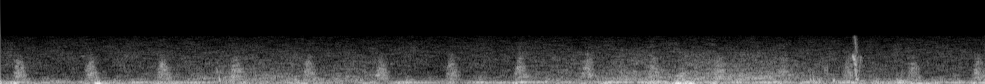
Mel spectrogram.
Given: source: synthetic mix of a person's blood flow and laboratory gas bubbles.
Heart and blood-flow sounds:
Doppler ultrasound of blood flow; subclavian vein
2.14-2.38 s: bubbles
8.08-8.38 s: bubbles
8.50-8.63 s: bubbles
From the record:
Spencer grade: 2 (many but less than half of the cardiac periods contain bubble signals, singularly or in groups); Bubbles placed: anywhere in the cardiac cycle

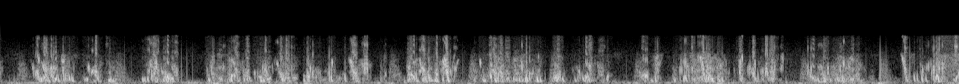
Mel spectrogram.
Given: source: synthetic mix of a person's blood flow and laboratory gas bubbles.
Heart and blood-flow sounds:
Doppler ultrasound of blood flow; subclavian vein
0.00-0.03 s: bubbles
0.30-0.78 s: bubbles
0.81-1.24 s: bubbles
1.40-1.83 s: bubbles
2.04-3.00 s: bubbles
3.03-3.74 s: bubbles
3.79-3.88 s: bubbles
4.04-4.62 s: bubbles
4.72-5.46 s: bubbles
5.49-5.68 s: bubbles
5.71-6.12 s: bubbles
6.38-6.63 s: bubbles
6.71-7.30 s: bubbles
7.33-7.89 s: bubbles
8.04-8.76 s: bubbles
9.00-9.60 s: bubbles
From the record:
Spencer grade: 4 (maximum detectable bubble signal sounding continuously throughout systole and diastole of every cardiac period, and overriding the amplitude of the normal cardiac signals); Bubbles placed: anywhere in the cardiac cycle

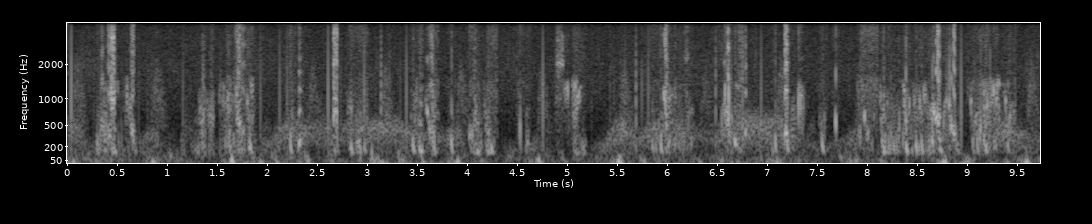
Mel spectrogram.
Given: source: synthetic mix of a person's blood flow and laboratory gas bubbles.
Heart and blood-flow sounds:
Doppler ultrasound of blood flow; subclavian vein
0.28-0.72 s: bubbles
1.14-1.48 s: bubbles
1.51-1.90 s: bubbles
2.21-2.41 s: bubbles
2.63-2.75 s: bubbles
2.79-3.02 s: bubbles
3.43-3.73 s: bubbles
3.81-3.90 s: bubbles
4.02-4.31 s: bubbles
4.50-4.65 s: bubbles
4.87-5.19 s: bubbles
5.82-6.26 s: bubbles
6.51-6.85 s: bubbles
7.04-7.40 s: bubbles
7.51-7.61 s: bubbles
7.65-7.73 s: bubbles
7.90-8.96 s: bubbles
9.00-9.49 s: bubbles
From the record:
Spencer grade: 3 (all of the cardiac periods contain showers or single bubble signals, but not dominating or overriding the cardiac motion signals); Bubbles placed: anywhere in the cardiac cycle

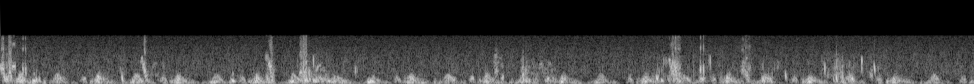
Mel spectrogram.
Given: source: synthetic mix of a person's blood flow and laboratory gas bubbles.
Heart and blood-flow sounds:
Doppler ultrasound of blood flow; precordium
0.00-0.44 s: bubbles
1.19-1.27 s: bubbles
1.38-1.65 s: bubbles
2.27-2.38 s: bubbles
2.65-2.76 s: bubbles
2.95-3.33 s: bubbles
3.53-3.59 s: bubbles
4.93-5.05 s: bubbles
5.19-5.56 s: bubbles
6.50-6.84 s: bubbles
6.96-7.13 s: bubbles
7.39-7.52 s: bubbles
7.59-7.80 s: bubbles
7.83-7.90 s: bubbles
8.21-8.66 s: bubbles
8.69-8.82 s: bubbles
From the record:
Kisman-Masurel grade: 233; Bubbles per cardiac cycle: several, 3 to 8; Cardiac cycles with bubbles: 50 to 99%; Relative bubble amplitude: loud (0.450 to 0.775); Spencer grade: 3 (all of the cardiac periods contain showers or single bubble signals, but not dominating or overriding the cardiac motion signals); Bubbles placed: only in the low amplitude regions of the cardiac cycle

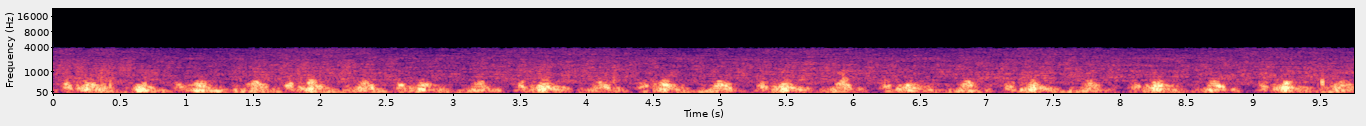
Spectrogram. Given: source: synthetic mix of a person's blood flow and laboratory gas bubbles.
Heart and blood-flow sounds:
Doppler ultrasound of blood flow; precordium
0.28-0.50 s: bubbles
5.87-5.98 s: bubbles
9.47-9.69 s: bubbles
From the record:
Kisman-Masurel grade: 122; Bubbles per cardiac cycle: 1 to 2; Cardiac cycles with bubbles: 10 to 50%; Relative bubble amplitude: moderate (0.250 to 0.450); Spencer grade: 2 (many but less than half of the cardiac periods contain bubble signals, singularly or in groups); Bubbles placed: only in the low amplitude regions of the cardiac cycle

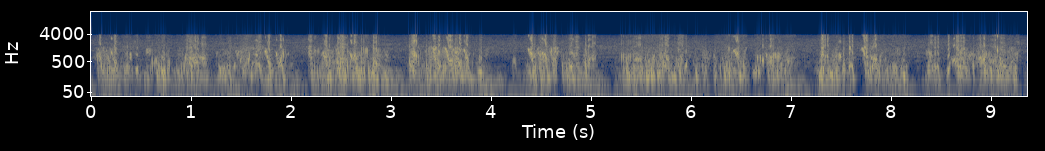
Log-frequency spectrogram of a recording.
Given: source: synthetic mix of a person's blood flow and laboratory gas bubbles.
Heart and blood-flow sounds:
Doppler ultrasound of blood flow; precordium
0.02-1.21 s: bubbles
1.24-1.98 s: bubbles
2.15-3.01 s: bubbles
3.15-3.95 s: bubbles
4.20-4.27 s: bubbles
4.33-5.06 s: bubbles
5.26-7.05 s: bubbles
7.25-8.19 s: bubbles
8.33-9.30 s: bubbles
From the record:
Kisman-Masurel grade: 444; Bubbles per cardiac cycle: continuous sound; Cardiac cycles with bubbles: 100%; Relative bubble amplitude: maximal (0.775 to 0.999); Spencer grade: 4 (maximum detectable bubble signal sounding continuously throughout systole and diastole of every cardiac period, and overriding the amplitude of the normal cardiac signals); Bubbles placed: anywhere in the cardiac cycle

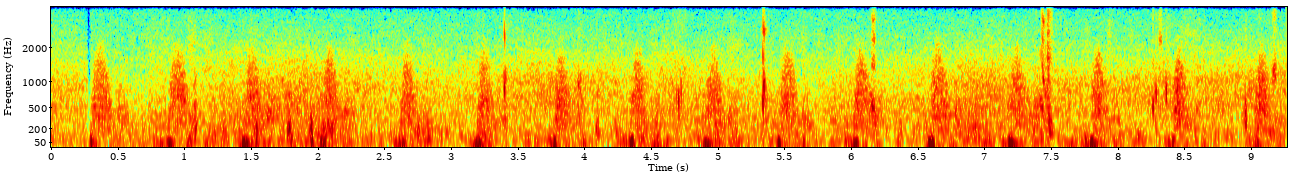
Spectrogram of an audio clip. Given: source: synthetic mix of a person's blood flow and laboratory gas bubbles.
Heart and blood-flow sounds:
Doppler ultrasound of blood flow; subclavian vein
3.37-3.45 s: bubbles
3.94-4.01 s: bubbles
4.08-4.14 s: bubbles
4.66-4.77 s: bubbles
5.31-5.40 s: bubbles
6.13-6.22 s: bubbles
7.38-7.56 s: bubbles
8.24-8.41 s: bubbles
8.92-9.21 s: bubbles
From the record:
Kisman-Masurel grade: 122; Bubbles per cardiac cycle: 1 to 2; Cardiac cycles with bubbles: 10 to 50%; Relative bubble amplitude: moderate (0.250 to 0.450); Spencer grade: 2 (many but less than half of the cardiac periods contain bubble signals, singularly or in groups); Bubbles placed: anywhere in the cardiac cycle

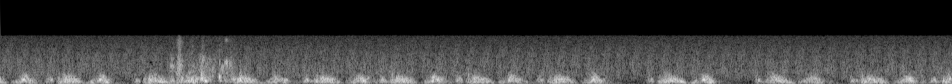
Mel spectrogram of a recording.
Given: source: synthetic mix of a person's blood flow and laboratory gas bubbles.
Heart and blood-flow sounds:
Doppler ultrasound of blood flow; precordium
1.69-2.53 s: bubbles
From the record:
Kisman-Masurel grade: 213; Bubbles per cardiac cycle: several, 3 to 8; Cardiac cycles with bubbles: 1 to 10%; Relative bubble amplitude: loud (0.450 to 0.775); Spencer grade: 1 (occasional bubble signal discernible with the cardiac motion signal, with majority of cardiac periods free of bubbles); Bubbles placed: anywhere in the cardiac cycle

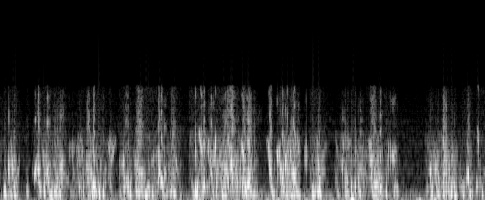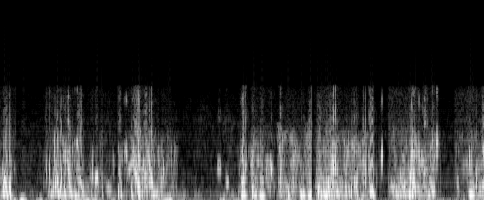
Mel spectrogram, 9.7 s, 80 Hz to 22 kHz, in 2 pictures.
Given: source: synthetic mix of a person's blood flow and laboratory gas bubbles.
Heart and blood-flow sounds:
Doppler ultrasound of blood flow; subclavian vein
0.00-0.20 s: bubbles
0.25-1.84 s: bubbles
1.89-2.59 s: bubbles
2.64-3.29 s: bubbles
3.34-4.01 s: bubbles
4.25-5.01 s: bubbles
5.28-6.64 s: bubbles
7.02-7.16 s: bubbles
7.23-8.68 s: bubbles
8.72-9.27 s: bubbles
9.38-9.70 s: bubbles
From the record:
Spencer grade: 4 (maximum detectable bubble signal sounding continuously throughout systole and diastole of every cardiac period, and overriding the amplitude of the normal cardiac signals); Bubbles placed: anywhere in the cardiac cycle

